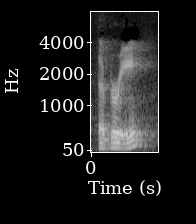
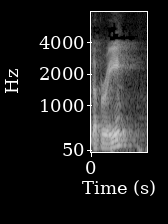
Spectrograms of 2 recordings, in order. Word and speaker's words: debris: 자, 이 S는 소리 나지 않은 묵음입니다. 그래서 묵음 표시를 이렇게 parenthesis 괄호로 해주시고 debris 아니고 debris.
